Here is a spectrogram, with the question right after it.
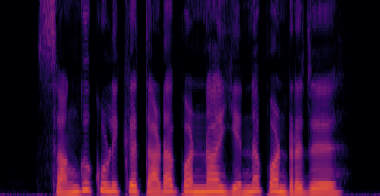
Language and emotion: Tamil, sad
